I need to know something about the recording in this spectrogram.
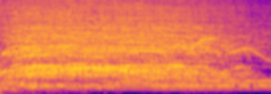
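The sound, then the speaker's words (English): A show audience cheers loudly and steadily in response to the host asking the ladies to cheer, a dense roar of many voices with higher shouts and whoops rising out of it, holding at full strength for a few seconds before easing slightly. “Cheer if you're a lady.”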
